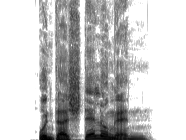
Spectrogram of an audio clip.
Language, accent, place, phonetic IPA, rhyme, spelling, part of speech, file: German, Germany, Berlin, [ʊntɐˈʃtɛlʊŋən], -ɛlʊŋən, Unterstellungen, noun, De-Unterstellungen.ogg
- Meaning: plural of Unterstellung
